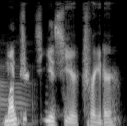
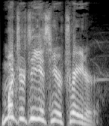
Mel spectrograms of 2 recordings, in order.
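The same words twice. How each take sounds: First: It is read in a flat, plain way. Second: It is read with strong, forceful emphasis.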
